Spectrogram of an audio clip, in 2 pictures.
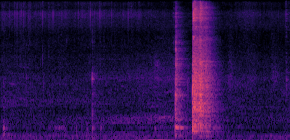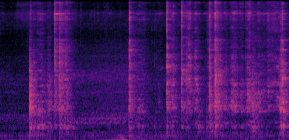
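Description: Metal pots and kitchen utensils clattering on the stovetop: one loud clank about four seconds in, then a run of shorter knocks and rattles through the second half.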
